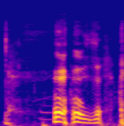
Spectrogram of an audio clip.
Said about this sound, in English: I have that weird kind of phlegmy, malignant laugh that turns into a cough.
